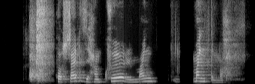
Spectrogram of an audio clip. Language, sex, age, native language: Icelandic, male, 7, Icelandic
